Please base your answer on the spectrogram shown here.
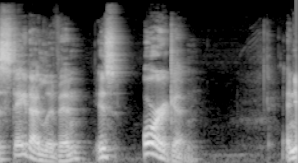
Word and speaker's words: Oregon: in is Oregon and you can remember this quite easily you can just think of the question hey did you take care of that thing yeah I took care of that thing yeah did you use a knife or a gun just remember that phrase and you'll always get the pronunciation of Oregon correct anyway that's my thoughts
